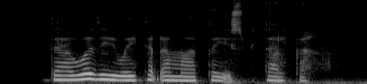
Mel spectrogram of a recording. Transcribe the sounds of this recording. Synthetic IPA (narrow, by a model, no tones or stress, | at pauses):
d̪aːwɐðiːwɛjkɐɗɐmaːt̪ɛjɪ̰spɪ̥t̪aːlkɐ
